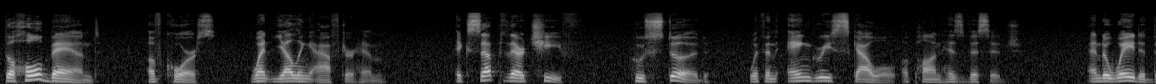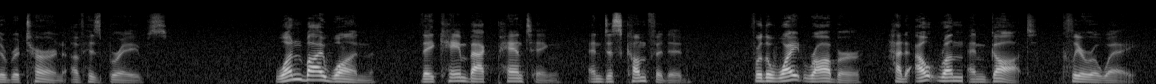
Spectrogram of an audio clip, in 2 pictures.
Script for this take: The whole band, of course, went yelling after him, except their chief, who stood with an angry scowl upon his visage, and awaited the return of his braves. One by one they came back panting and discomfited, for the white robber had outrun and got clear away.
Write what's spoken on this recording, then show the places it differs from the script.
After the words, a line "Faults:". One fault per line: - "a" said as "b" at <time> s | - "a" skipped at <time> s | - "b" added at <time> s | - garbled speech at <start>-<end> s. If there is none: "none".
The whole band, of course, went yelling after him, except their chief, who stood with an angry scowl upon his visage, and awaited the return of his braves. One by one they came back panting and discomfited, for the white robber had outrun and got clear away.
Faults:
none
